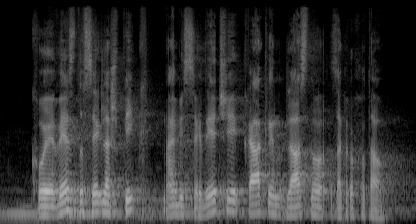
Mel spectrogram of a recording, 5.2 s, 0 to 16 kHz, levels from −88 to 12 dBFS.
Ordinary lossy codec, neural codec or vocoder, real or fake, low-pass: AAC, 64 kbps; codec, 44.1 kHz, 7.8 kbps, DAC; fake; 14.4 kHz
